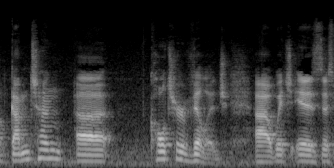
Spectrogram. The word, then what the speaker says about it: Gamcheon: what you're looking for, which fortunately in Korean is always what it's written in English for English letters. So Gamcheon is how you say it in Korean too. So if you just say Gamcheon or wherever it is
